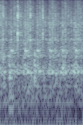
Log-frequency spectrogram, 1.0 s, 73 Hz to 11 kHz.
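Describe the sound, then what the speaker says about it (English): Singer 201-3 sewing machine in a treadle, running steadily with the needle bar tapping a quilting foot in a fast, even mechanical clatter, loud and close. "The main noise that you hear is the needle bar hitting that quilting foot"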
